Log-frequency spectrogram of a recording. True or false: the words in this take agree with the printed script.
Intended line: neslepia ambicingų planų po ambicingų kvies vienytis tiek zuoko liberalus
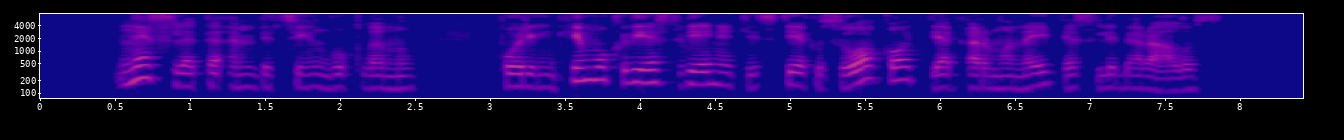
false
